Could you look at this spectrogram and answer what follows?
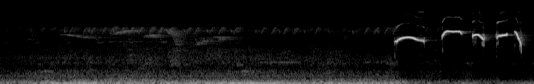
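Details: Female Oriental magpie-robin calling to excite a male into singing. Low background murmur gives way at the end to one crisp run of four to five arching whistled notes.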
